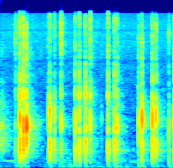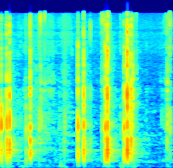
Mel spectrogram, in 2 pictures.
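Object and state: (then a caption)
Plastic game case tapped with fingernails. A small, hollow, clear plastic video game case with a paper insert is held and tapped with long painted nails. The result is a rapid run of dry, clicky plastic taps in uneven bursts, with a hollow mid-range knock and almost no ring.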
